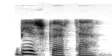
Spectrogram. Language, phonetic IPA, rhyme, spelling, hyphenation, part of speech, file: Hungarian, [ˈbirʃkørtɛ], -tɛ, birskörte, birs‧kör‧te, noun, Hu-birskörte.ogg
- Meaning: quince (fruit)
